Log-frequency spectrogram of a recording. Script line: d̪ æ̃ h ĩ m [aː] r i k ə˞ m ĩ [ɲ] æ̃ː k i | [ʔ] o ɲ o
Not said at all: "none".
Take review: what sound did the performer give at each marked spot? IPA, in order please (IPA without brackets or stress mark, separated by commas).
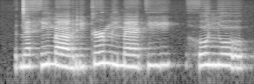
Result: ãː, m, h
